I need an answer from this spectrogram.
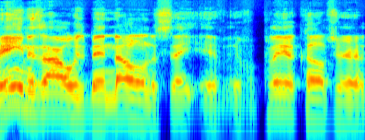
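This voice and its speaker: A man with a Southern accent talks at a moderate pace with lively intonation on a very clean recording with a silent background. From US South. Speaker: sports fan podcaster. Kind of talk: casual live stream commentary.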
